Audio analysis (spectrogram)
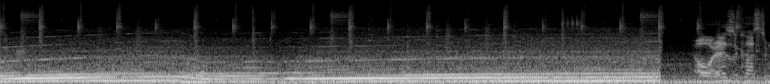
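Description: Tuned 500+ HP Audi A6 with a dual pulley and a custom transmission tune, its engine revving hard through a gear, dipping at a shift and climbing again, loud and close, before a sudden drop near the end.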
